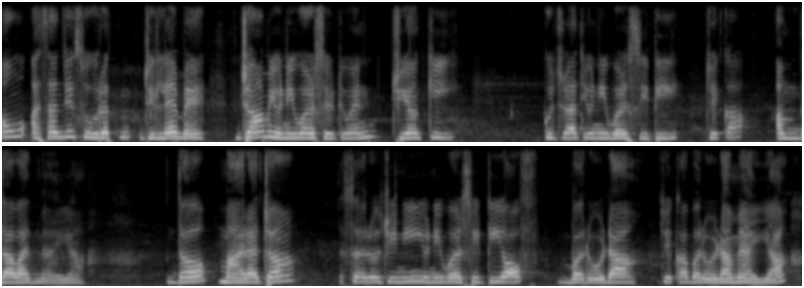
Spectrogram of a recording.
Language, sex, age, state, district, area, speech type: Sindhi, female, 18-30, Gujarat, Surat, urban, spontaneous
